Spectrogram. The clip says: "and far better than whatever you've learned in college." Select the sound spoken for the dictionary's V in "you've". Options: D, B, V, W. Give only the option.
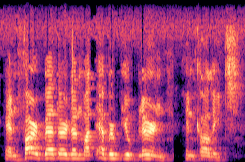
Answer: B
